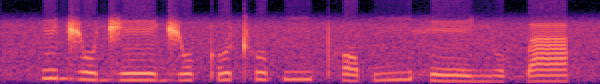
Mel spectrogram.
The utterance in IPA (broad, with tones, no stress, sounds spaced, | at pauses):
ɪ˦ d͡ʒ o˨ d͡ʒ eː˨ d͡ʒ o˨ kʼ ʊ˦ tʰ ʊ˦ p iː˦ pʰ ɔ˨ p iː˦ h eː˨ ɲ o˨ ɡ͡b a˦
